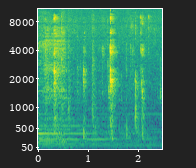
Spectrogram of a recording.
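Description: Near silence with a few faint, scattered clicks about half a second apart: soft mouth sounds of someone chewing a baked pastry. A faint held tone dies away in the first second and a half.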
